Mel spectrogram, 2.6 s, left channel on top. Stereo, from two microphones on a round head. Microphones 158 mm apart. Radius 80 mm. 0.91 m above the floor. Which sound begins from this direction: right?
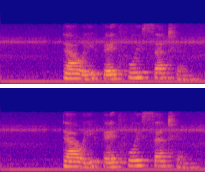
A woman speaking, at 0.8 s.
